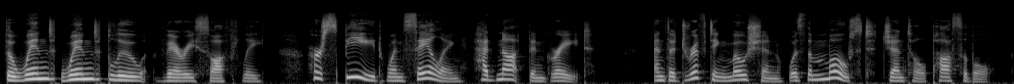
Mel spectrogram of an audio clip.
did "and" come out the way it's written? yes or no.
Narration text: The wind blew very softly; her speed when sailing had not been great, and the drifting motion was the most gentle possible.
yes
